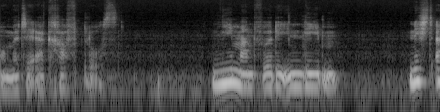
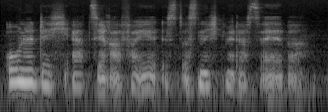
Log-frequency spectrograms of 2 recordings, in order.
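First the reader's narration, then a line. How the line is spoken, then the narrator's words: Quietly continuing. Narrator (German): sprach leise weiter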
